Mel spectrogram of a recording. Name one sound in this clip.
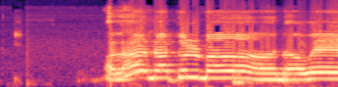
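A young woman sings over an online call.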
